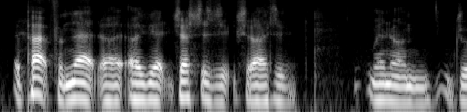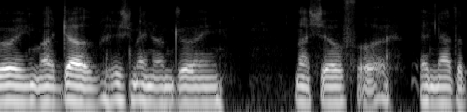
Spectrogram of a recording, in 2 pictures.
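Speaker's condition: Tongue cancer; aggressive tongue cancer

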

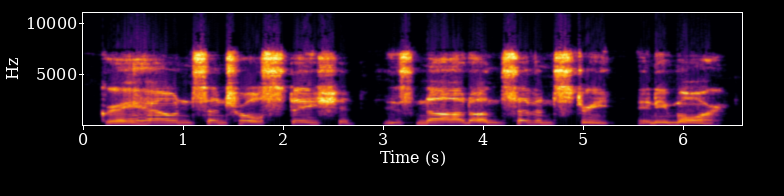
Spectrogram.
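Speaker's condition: Parkinson's disease, young-onset

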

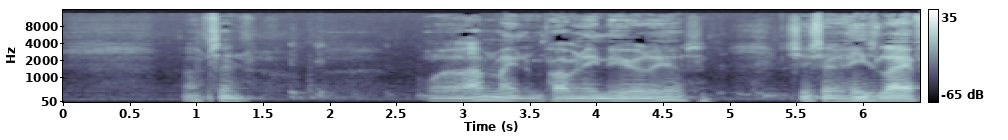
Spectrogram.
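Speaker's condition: Parkinson's

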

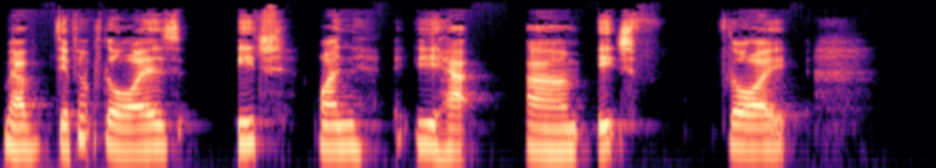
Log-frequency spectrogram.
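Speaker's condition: Down syndrome; adult woman

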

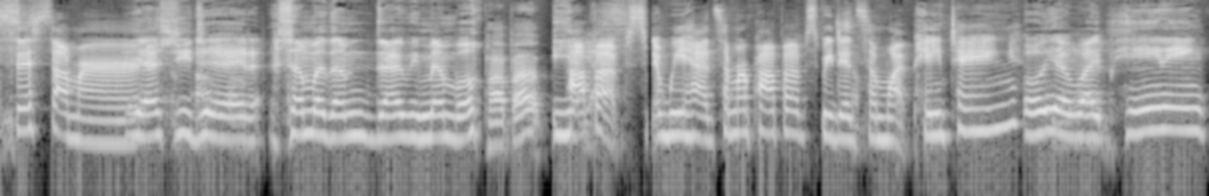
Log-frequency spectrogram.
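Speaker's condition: Down syndrome; trisomy 21, three copies of chromosome 21, present from birth, pediatrician suspected after birth, not found prenatally; adult, early intervention via Virginia Down Syndrome Association, milestones met on time

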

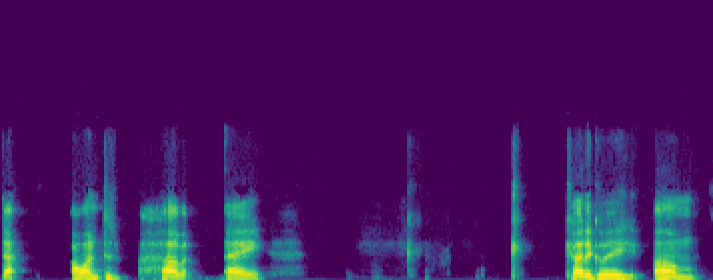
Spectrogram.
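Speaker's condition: Down syndrome; parents told would never speak, now speaks publicly, spoke at UN

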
